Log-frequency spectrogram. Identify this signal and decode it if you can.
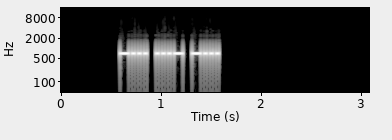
Morse code, heard as a keyed tone, about 40 wpm, 700 Hz. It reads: BVB
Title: All Cut Numbers - 3-Digit 40wpm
